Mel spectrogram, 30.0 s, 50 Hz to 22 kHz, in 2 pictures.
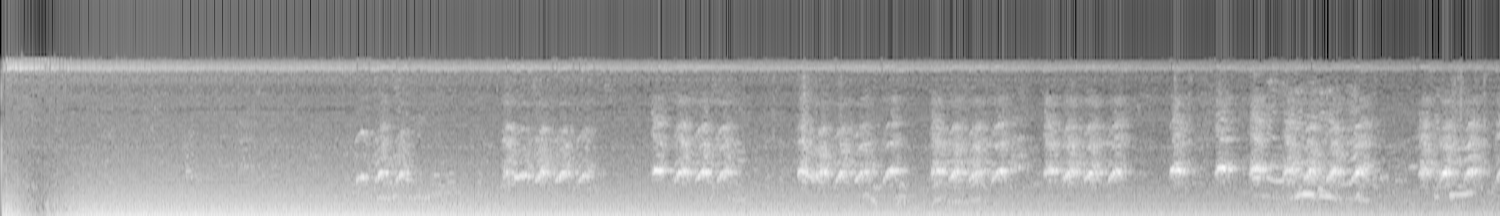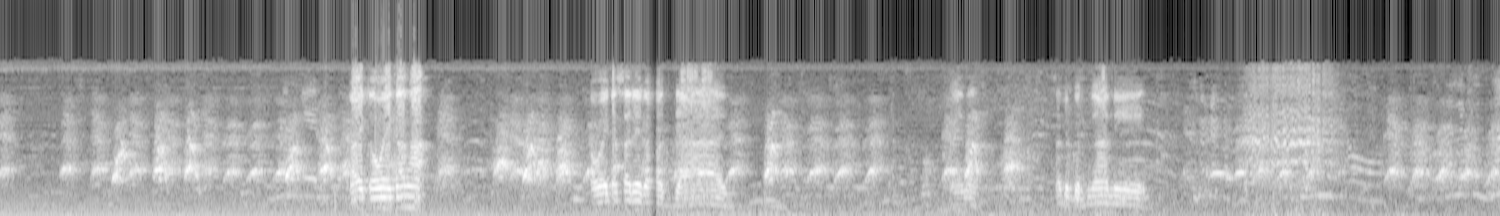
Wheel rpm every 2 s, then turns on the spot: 0, 0, 0, 0, 0, 0, 0, 0, 0, 0, 0, 0, 0, 30, 10.
none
